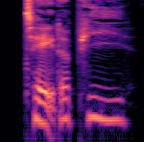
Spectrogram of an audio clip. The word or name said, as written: taterpige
